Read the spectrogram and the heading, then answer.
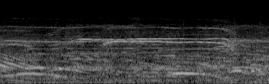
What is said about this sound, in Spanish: Silbidos al presidente del Gobierno.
